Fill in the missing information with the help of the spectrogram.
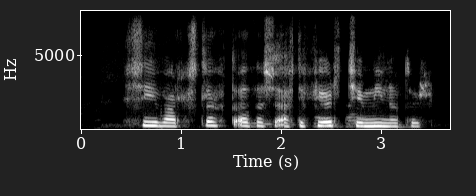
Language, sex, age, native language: Icelandic, female, 14, Icelandic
